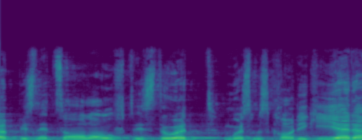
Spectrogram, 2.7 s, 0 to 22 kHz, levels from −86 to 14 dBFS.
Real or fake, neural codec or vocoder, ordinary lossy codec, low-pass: real; none; none; 14.4 kHz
